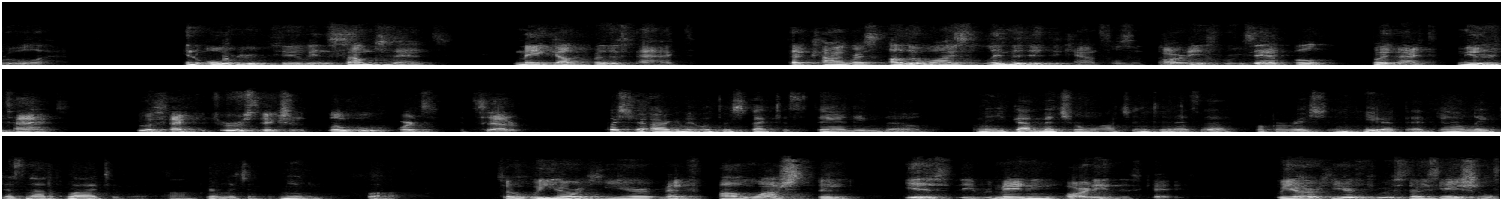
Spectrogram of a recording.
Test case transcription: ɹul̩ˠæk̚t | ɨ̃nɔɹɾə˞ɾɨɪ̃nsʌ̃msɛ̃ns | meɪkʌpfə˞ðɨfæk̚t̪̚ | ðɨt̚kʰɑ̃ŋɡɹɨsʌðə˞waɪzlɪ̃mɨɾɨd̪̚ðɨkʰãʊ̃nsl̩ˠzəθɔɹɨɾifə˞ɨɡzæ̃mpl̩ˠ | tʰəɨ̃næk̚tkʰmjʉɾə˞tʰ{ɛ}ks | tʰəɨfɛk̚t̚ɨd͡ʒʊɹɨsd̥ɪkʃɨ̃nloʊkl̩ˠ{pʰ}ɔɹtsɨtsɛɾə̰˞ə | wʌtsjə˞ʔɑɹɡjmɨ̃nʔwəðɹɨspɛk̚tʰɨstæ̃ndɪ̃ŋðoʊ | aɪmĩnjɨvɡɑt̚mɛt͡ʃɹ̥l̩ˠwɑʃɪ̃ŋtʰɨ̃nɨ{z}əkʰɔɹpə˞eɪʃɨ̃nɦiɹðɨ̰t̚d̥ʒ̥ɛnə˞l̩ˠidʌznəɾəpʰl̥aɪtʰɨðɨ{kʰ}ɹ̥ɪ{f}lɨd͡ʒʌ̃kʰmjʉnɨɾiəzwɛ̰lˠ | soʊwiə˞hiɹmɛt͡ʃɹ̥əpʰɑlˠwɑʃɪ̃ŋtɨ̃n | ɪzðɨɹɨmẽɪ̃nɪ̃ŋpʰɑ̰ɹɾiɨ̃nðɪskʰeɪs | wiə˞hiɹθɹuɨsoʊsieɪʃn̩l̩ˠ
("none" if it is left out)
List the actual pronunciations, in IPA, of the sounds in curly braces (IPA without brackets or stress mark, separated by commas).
æ, kʰ, z, pʰ, v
